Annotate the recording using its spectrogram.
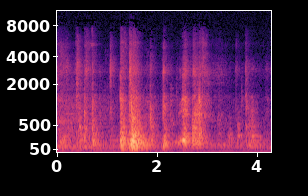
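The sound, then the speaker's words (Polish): A window in a home being shut: a series of wooden knocks and clunks with a brief rattle, the loudest thud about a third of the way in, followed by softer handling bumps. “Właśnie, czy możesz, żeby okno może zamknąć, żeby szum na mnie...”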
